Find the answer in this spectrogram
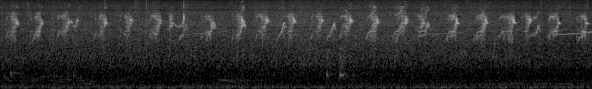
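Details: Stripe-throated bulbul nest with hungry hatchlings and defending parents, Southeast Asia: rapid, high, slurred chirps, close to three each second, kept up without pause. A few faint lower notes and a soft rural hum lie underneath.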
